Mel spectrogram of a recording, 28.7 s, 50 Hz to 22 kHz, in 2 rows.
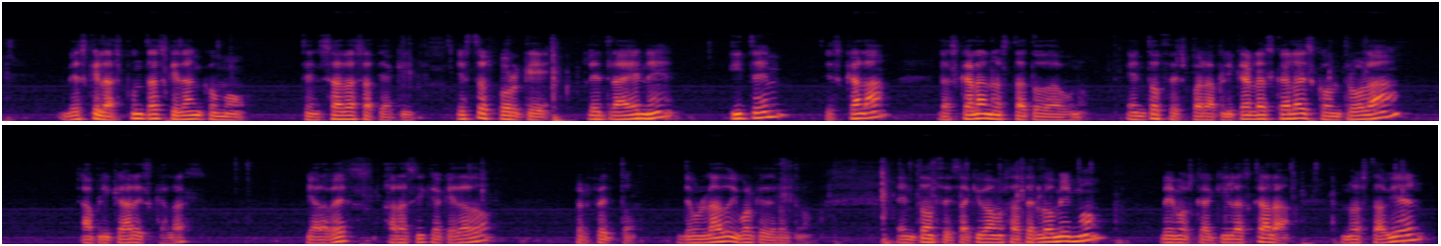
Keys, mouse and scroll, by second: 0.1-0.9 shift+middle drag, 1.8-2.2 shift+middle drag, 5.6 n, 13.5 ctrl+a, 18.5-19.1 shift+middle drag, 23.3 x, 24.1 middle click, 27.0-27.4 middle drag, 27.6-28.4 middle drag.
